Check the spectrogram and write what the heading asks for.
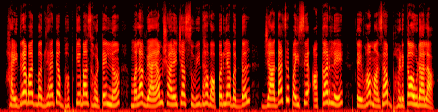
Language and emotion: Marathi, angry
